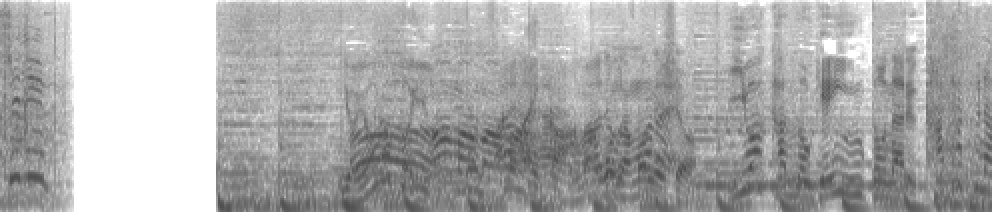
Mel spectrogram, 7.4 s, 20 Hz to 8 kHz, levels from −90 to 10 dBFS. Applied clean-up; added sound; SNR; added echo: none; none; none; none.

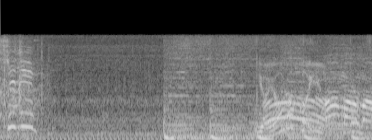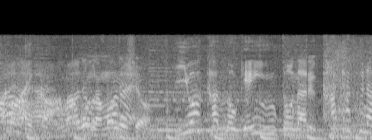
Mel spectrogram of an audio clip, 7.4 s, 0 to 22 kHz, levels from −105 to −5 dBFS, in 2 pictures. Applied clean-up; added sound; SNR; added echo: none; Engine; 15 dB; none.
